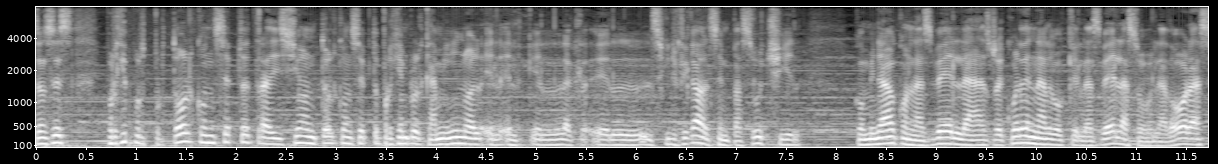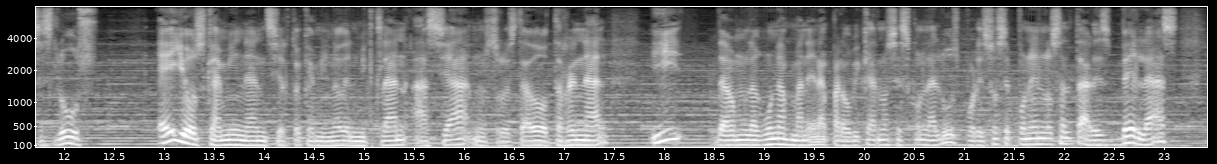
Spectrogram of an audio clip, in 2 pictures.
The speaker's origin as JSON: {"language": "Spanish", "country": "Mexico", "said": "Todos y cada uno de nosotros nos identificamos como mexicanos"}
